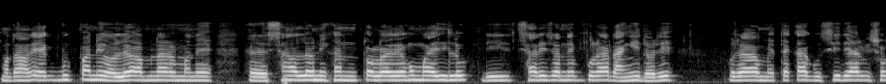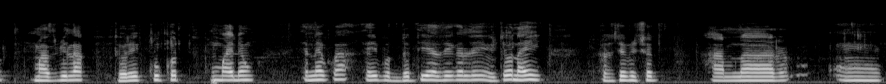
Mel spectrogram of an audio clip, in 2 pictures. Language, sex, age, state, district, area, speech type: Assamese, male, 30-45, Assam, Barpeta, rural, spontaneous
